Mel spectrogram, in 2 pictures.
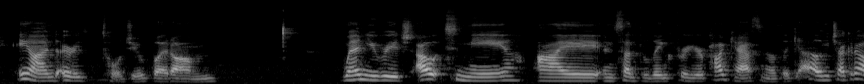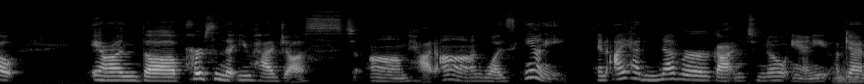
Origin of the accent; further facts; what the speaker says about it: Oswego, United States; So, I grew up in Oswego.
